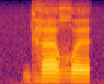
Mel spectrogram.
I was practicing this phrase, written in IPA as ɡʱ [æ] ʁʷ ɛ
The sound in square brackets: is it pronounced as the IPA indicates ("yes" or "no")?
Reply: yes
